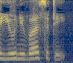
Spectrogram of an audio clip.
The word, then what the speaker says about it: university: It is not making the sound of U, oo, it is saying U. It's making a sound of Y. So you say a university.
